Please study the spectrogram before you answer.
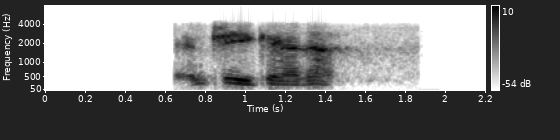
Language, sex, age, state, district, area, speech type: Hindi, male, 45-60, Uttar Pradesh, Lucknow, rural, conversation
